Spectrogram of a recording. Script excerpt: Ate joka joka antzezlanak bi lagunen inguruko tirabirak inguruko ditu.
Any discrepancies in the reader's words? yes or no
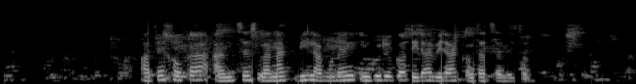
yes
